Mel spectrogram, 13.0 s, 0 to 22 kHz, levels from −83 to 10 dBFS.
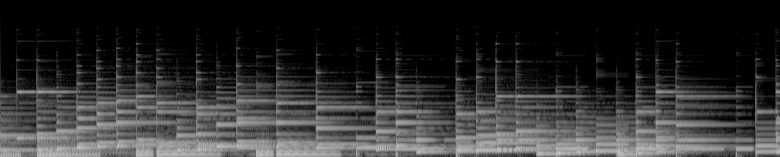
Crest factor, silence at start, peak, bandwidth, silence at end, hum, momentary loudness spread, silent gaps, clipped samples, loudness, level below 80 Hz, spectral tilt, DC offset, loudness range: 14 dB; 0 s; -4 dBFS; 7.4 kHz; 0 s; none; 7 LU; none; under 0.1%; -20 LUFS; -26 dBFS; -9 dB/octave; under 0.1%; 2 LU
